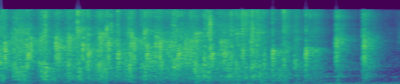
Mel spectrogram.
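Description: A small audience applauding with dense, overlapping claps, dying away just before the end.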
